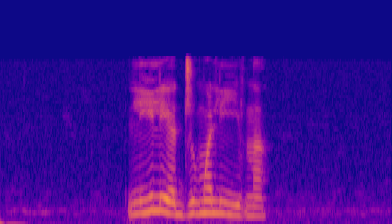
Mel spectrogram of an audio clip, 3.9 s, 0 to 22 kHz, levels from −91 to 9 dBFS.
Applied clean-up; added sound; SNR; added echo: none; none; none; none.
